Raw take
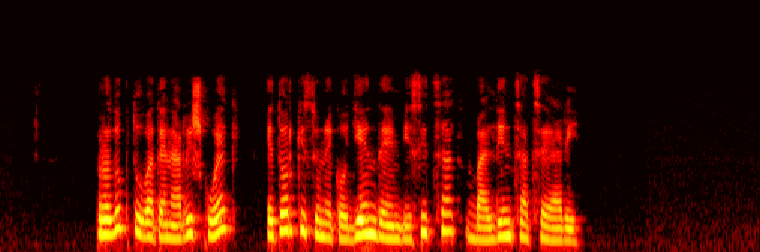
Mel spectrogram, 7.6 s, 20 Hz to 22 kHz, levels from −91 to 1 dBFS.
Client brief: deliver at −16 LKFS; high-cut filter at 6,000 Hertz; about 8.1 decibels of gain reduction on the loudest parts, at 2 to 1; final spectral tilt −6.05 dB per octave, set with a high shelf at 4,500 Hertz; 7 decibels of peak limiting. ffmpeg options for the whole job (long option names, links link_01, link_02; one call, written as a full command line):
ffmpeg -i in.wav -af "lowpass=6000,highshelf=frequency=4500:gain=6.5,acompressor=threshold=-25dB:ratio=2,volume=14.5dB,alimiter=limit=-4.5dB:level=0:latency=1" out.wav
